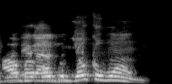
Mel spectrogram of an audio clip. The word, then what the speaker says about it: Albert Okwuegbunam: Albert Okwuegbunam.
